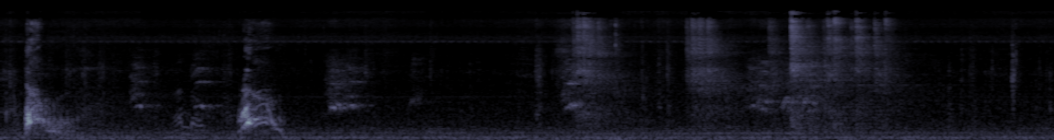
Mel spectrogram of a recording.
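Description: A dog barks twice, about two seconds apart, each bark falling in pitch. Later come several short, breathy puffs of air from the American Bully having liquid dewormer put in its mouth.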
